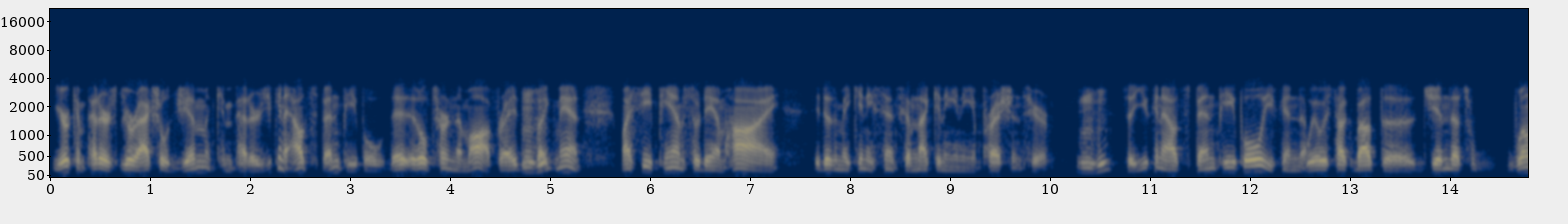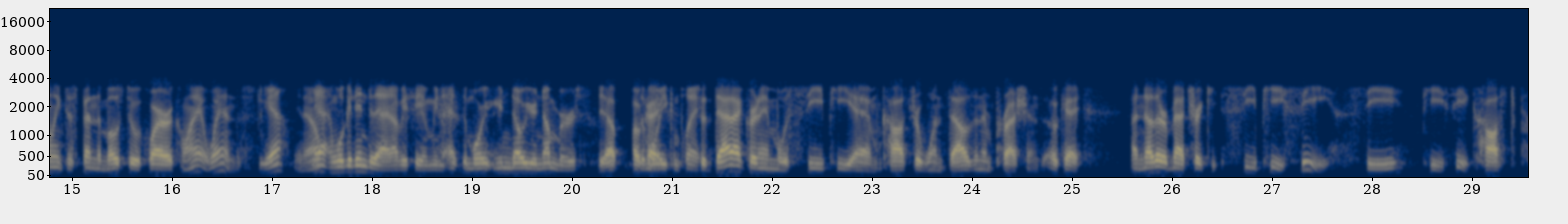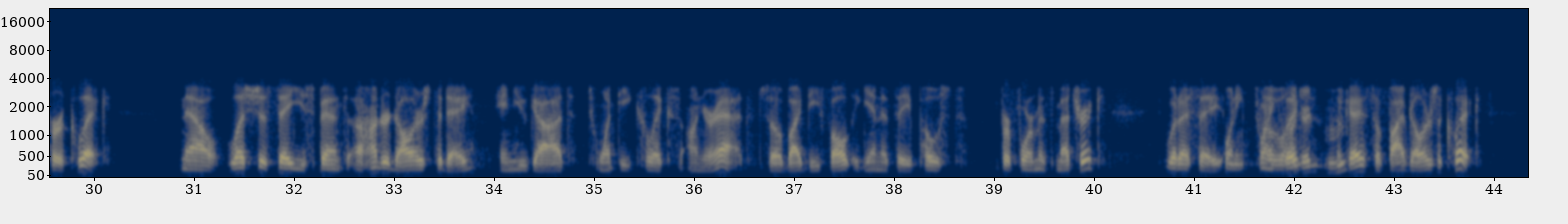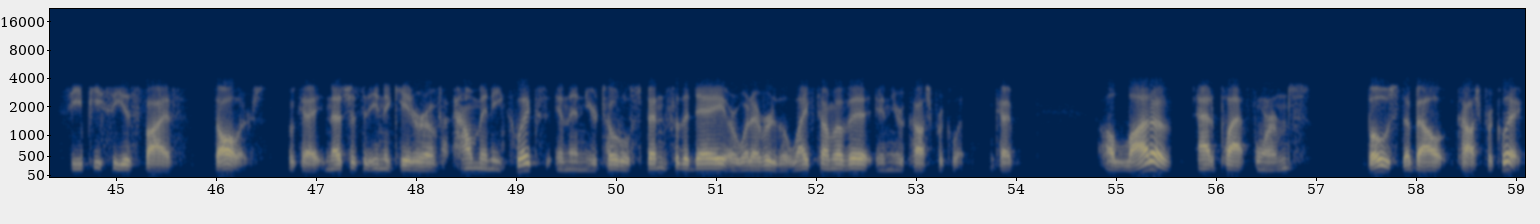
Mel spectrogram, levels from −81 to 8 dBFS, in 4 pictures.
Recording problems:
phone-call audio

